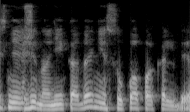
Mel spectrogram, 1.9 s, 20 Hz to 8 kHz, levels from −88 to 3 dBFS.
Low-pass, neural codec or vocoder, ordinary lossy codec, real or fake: 7.2 kHz; none; Opus, 64 kbps; real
